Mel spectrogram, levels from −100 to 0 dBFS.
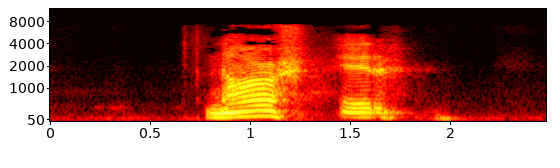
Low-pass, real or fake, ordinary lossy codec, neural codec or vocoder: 7.2 kHz; fake; MP3, 32 kbps; codec, 16 kHz, 1.1 kbps, Voila-Tokenizer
